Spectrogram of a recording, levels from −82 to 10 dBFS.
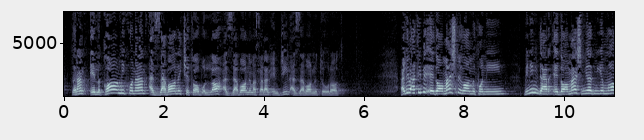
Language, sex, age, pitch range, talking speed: Persian, male, 40-59, 170-260 Hz, 140 wpm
